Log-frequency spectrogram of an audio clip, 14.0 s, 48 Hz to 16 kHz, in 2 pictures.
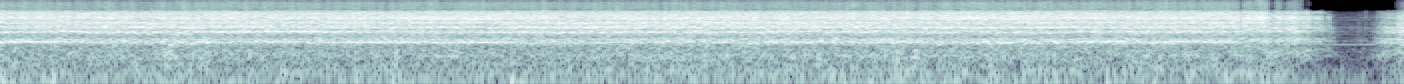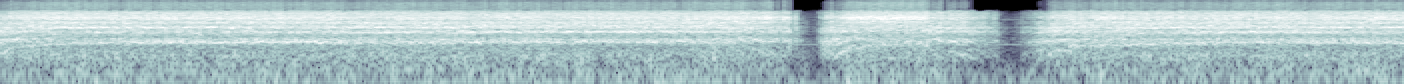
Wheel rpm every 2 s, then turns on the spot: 230, 220, 230, 110, 220, 140, 170.
none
